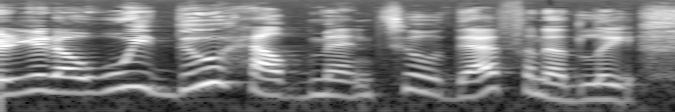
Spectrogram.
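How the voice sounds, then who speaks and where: A woman with a Catalan accent speaks with lively intonation. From Barcelona, Spain. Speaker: women's business center director. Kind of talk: radio interview. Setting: studio.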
